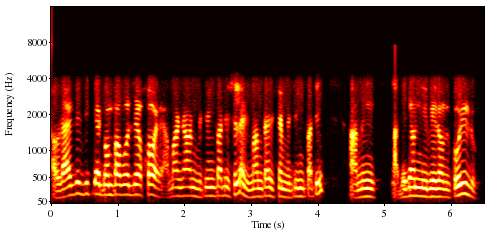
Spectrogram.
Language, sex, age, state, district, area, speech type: Assamese, male, 30-45, Assam, Lakhimpur, urban, conversation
